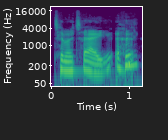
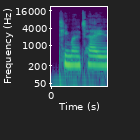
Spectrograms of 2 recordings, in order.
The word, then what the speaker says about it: Timothée: With I think you meant to say his name is Timothée, and I really like that. Has anyone else seen that film? Yeah, I haven't seen that film, no, but Timothée is the way.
